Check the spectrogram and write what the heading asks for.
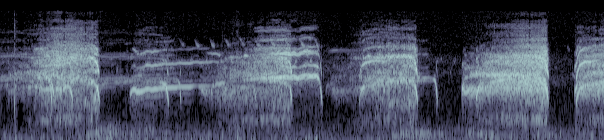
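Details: Harsh, hoarse screeching from falcons at a nest in the Barycz Valley at feeding time. Each grating call lasts about a second and comes in an irregular series, mixed with fainter thin, wavering whistles between calls.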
